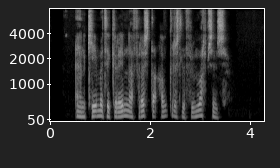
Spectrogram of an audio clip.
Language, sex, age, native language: Icelandic, male, 30-39, Icelandic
